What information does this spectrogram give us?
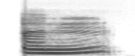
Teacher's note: a velar nasal voice sound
